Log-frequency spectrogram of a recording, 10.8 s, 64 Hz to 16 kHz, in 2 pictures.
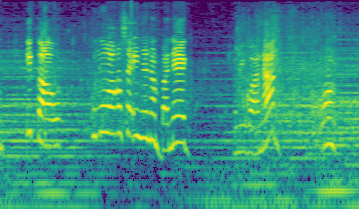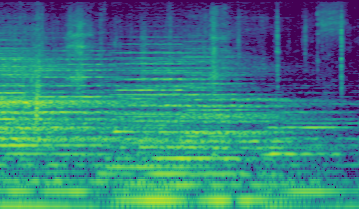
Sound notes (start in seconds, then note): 8.4 panting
